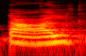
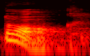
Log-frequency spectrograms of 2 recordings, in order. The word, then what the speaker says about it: talk: इसी तरह से TALK, यहाँ इसको हम टाल्क नहीं बोलेंगे, इसको हम बोलेंगे टॉक। ये एल जो है ये साइलेंट है, इस एल की कोई आवाज़ नहीं आएगी।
